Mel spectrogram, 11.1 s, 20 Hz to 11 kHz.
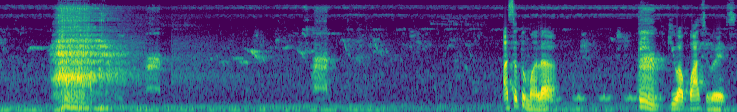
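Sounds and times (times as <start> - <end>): person roaring exhale: 0.8 - 2.4.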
